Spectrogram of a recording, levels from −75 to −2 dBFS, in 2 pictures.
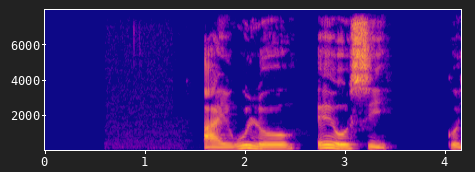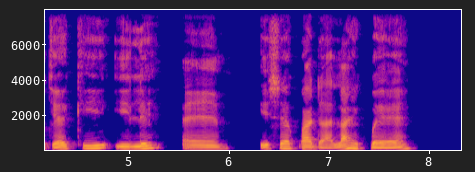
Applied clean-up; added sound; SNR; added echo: none; none; none; none.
